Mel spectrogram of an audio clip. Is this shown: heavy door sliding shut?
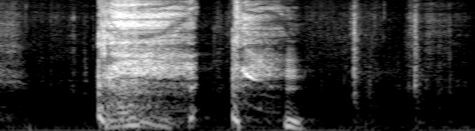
no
